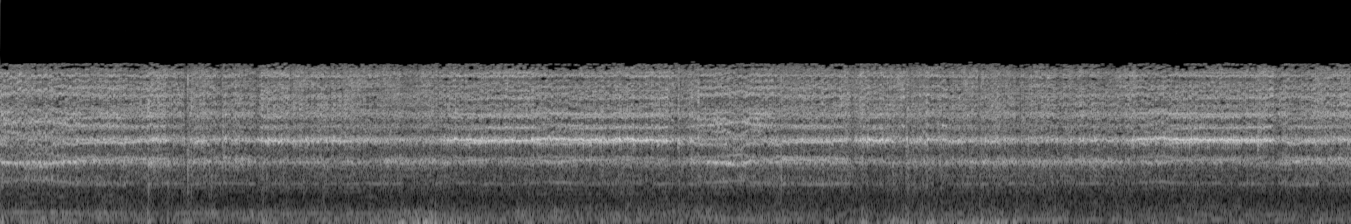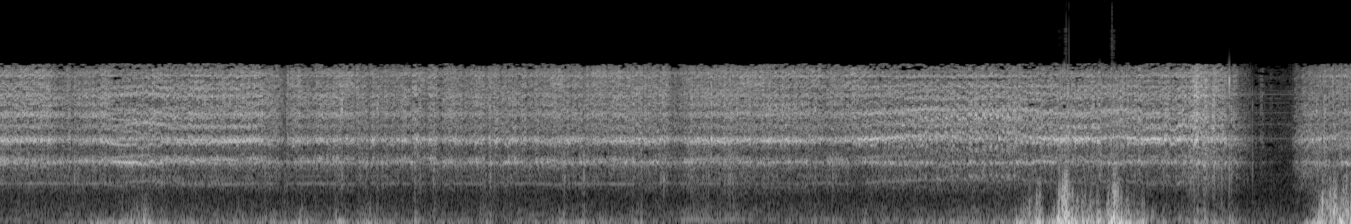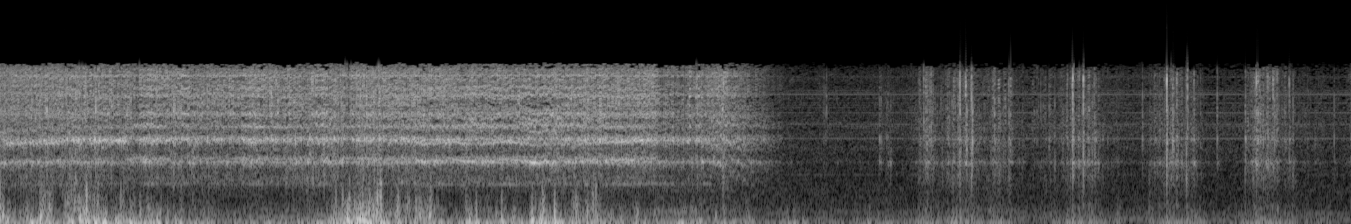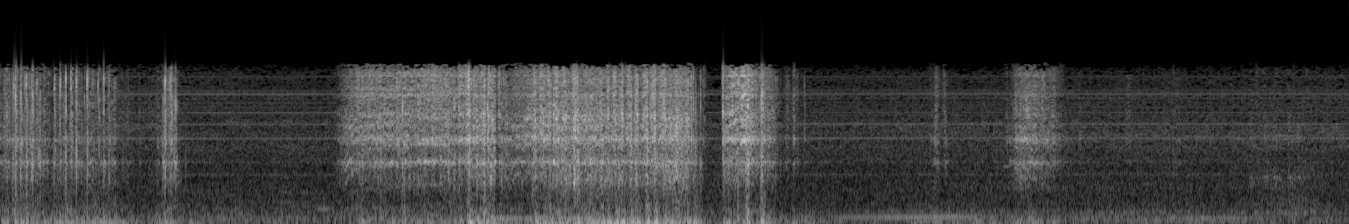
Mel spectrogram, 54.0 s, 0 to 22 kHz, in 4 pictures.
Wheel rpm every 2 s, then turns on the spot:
160, 160, 160, 160, 160, 160, 160, 160, 160, 160, 160, 160, 140, 90, 160, 160, 160, 40, 20, 20, 20, 10, 120, 100, 20, 10, 0.
36-42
